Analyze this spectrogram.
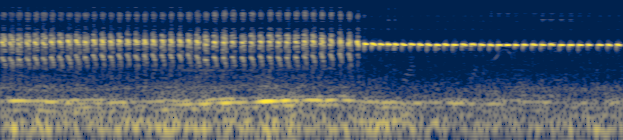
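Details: Songbird training recording of an ashy drongo: a long harsh, buzzy pulsed phrase over a faint low hum, then a thin, high trill of fast, evenly repeated notes.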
